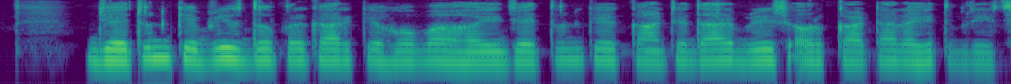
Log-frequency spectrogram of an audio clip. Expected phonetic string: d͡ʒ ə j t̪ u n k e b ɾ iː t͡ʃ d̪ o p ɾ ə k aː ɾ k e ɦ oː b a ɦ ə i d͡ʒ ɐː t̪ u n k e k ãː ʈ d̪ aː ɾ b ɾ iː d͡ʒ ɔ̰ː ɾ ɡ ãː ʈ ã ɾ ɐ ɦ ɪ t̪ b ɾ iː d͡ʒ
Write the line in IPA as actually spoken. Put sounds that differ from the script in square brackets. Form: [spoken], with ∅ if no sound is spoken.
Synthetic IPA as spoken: d͡ʒ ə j t̪ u n k e b ɾ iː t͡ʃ d̪ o p ɾ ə k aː ɾ k e ɦ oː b a ɦ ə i d͡ʒ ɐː t̪ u n k e k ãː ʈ d̪ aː ɾ b ɾ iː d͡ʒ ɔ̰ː ɾ [k] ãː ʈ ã ɾ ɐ ɦ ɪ t̪ b ɾ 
